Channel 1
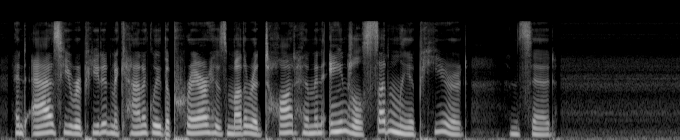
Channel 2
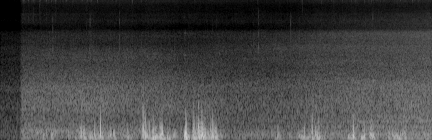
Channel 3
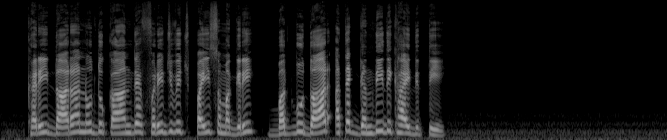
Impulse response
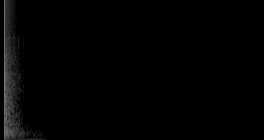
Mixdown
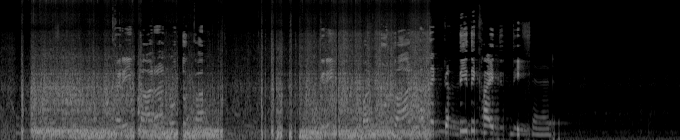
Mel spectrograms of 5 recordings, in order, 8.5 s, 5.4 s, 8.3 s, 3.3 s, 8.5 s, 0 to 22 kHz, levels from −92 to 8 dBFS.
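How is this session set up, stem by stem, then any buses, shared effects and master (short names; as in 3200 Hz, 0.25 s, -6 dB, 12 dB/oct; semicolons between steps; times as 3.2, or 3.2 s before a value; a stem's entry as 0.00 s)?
-10.0 dB, 0.00 s, bus A, no send, de-hum 61.21 Hz, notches 9; compressor 3:1, threshold -35 dBFS, peak gain reduction 14 dB
+2.0 dB, 0.00 s, bus A, send -10 dB, AGC gain up to 7.5 dB; hard clip -23.5 dBFS, distortion -4 dB
-6.5 dB, 1.05 s, muted 2.53–3.96, no bus, send -7 dB, tone controls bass -10 dB, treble +15 dB; spectral gate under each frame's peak -20 dB strong; HPF 51 Hz
bus A: 0.0 dB, rotary speaker horn 6.7 Hz; compressor 16:1, threshold -36 dBFS, peak gain reduction 14 dB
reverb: on, RT60 0.45 s, pre-delay 3 ms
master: level quantiser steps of 19 dB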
